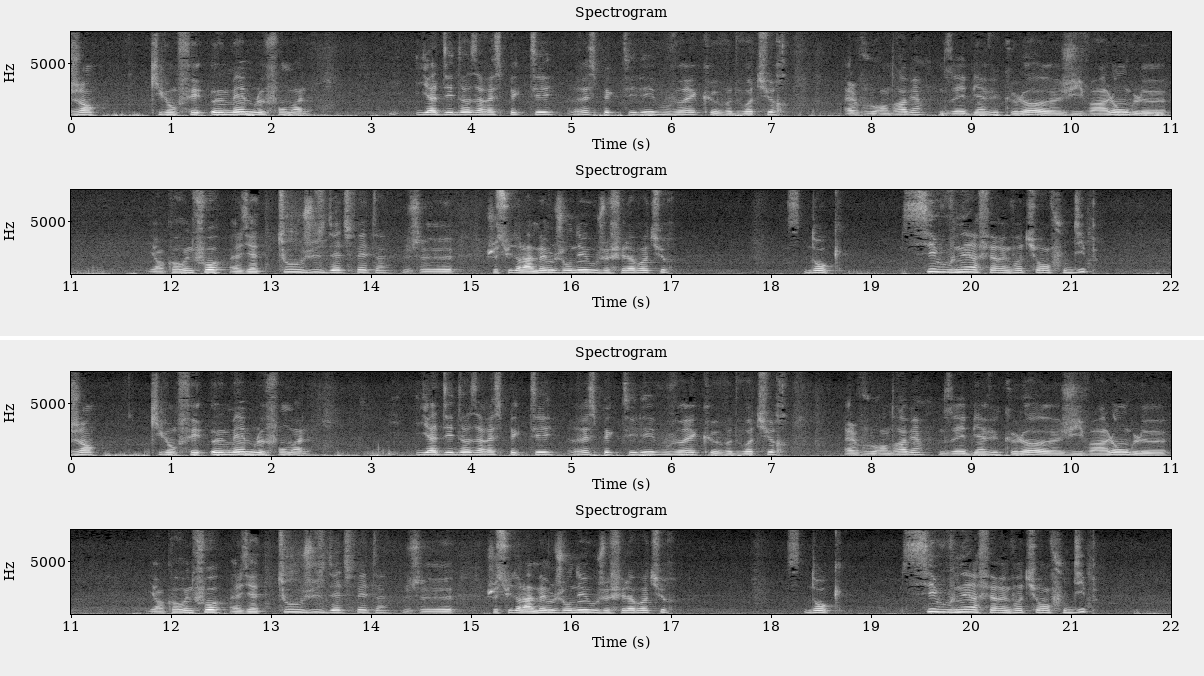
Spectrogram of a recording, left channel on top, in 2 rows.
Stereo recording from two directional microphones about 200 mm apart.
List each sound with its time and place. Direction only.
0.7 s speech: centre (ahead or behind)
2.0 s speech: 10° right (ahead or behind)
3.4 s speech: centre (ahead or behind)
12.5 s speech: 15° left (ahead or behind)
14.6 s speech: 10° left (ahead or behind)
18.2 s speech: 5° left (ahead or behind)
